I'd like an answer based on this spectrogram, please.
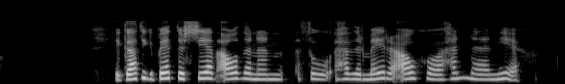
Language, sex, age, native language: Icelandic, female, 30-39, Icelandic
